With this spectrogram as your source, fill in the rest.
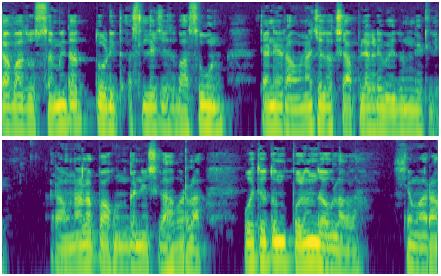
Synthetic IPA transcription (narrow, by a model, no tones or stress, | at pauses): kabad͡zuːsəmit̪at̪ːoɽiːt̪əsljat͡ɕesbʱasʋuːnt̪janeɾaʋnat͡ɕeləkʂəapljakəɽeʋed̪uːnɡʱeʈ̪lḛ | ɾaʋnalapaɦuːnɡəneːɕɡʱaʋəɾla | ʋət̪̬jat̪uːnpəɭuːnd͡zauːlaɡla | k̪ĩʋaɾa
